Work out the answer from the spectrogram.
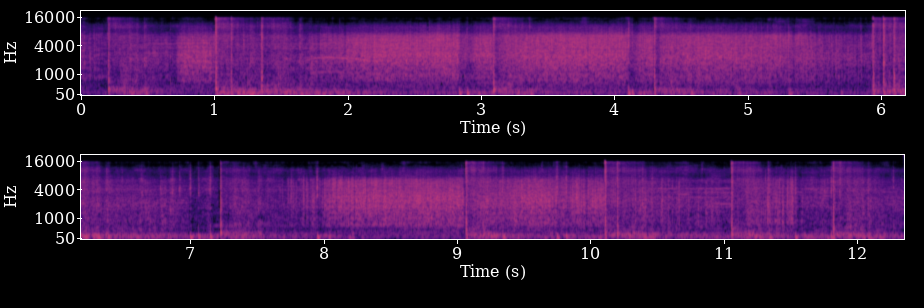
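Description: Aerial firework shells bursting one after another: repeated sharp booms, some close together, with a dense crackling hiss between them.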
